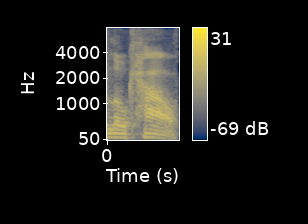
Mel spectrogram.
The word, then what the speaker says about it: locale: would say finale and I would say locale so that's how I would pronounce those three I am not sure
